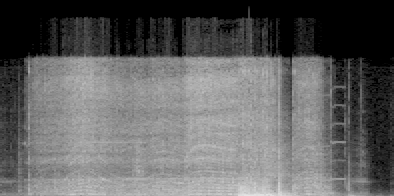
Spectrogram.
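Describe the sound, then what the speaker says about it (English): A power drill drives screws up into a ceiling through a curtain track bracket for a bay window, a close whirring buzz that rises in load and pitch before cutting off. "now we're going to just drive the screws directly up into the ceiling through the bracket"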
